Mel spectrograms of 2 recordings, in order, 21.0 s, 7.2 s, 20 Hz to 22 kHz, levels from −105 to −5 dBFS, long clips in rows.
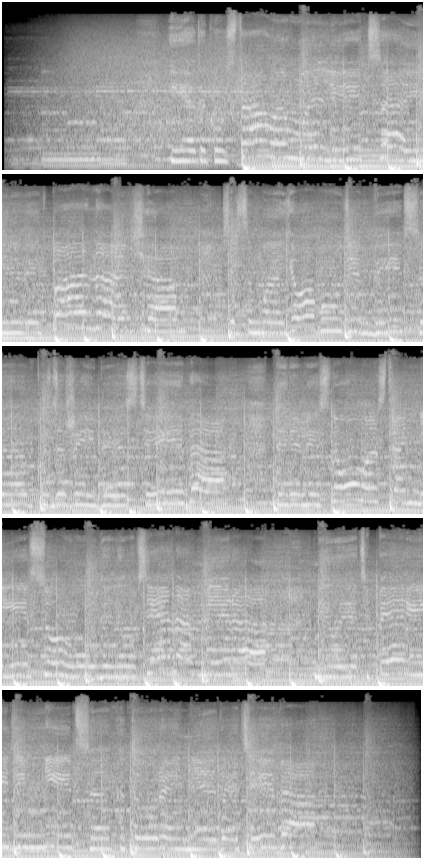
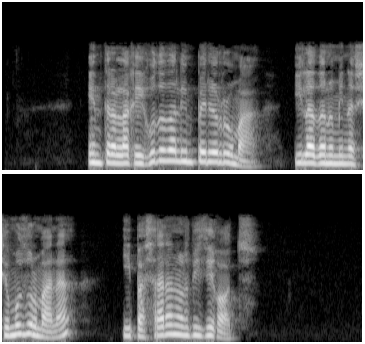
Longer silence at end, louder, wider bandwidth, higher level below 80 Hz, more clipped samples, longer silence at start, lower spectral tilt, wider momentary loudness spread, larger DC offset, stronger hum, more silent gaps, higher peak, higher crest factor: second, 0.15 s vs 1.1 s; first, -12 LUFS vs -21 LUFS; first, over 20 kHz vs 8 kHz; first, -20 dBFS vs -60 dBFS; neither; second, 0.1 s vs 0.85 s; second, -4 dB/octave vs -7 dB/octave; second, 5 LU vs 13 LU; neither; neither; neither; first, 0 dBFS vs -4 dBFS; second, 12 dB vs 18 dB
